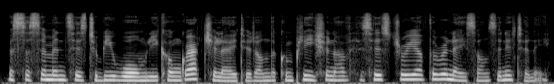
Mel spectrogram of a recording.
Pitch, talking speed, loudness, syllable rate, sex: 195 Hz, 195 wpm, -17 LUFS, 6.2 syllables/s, female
